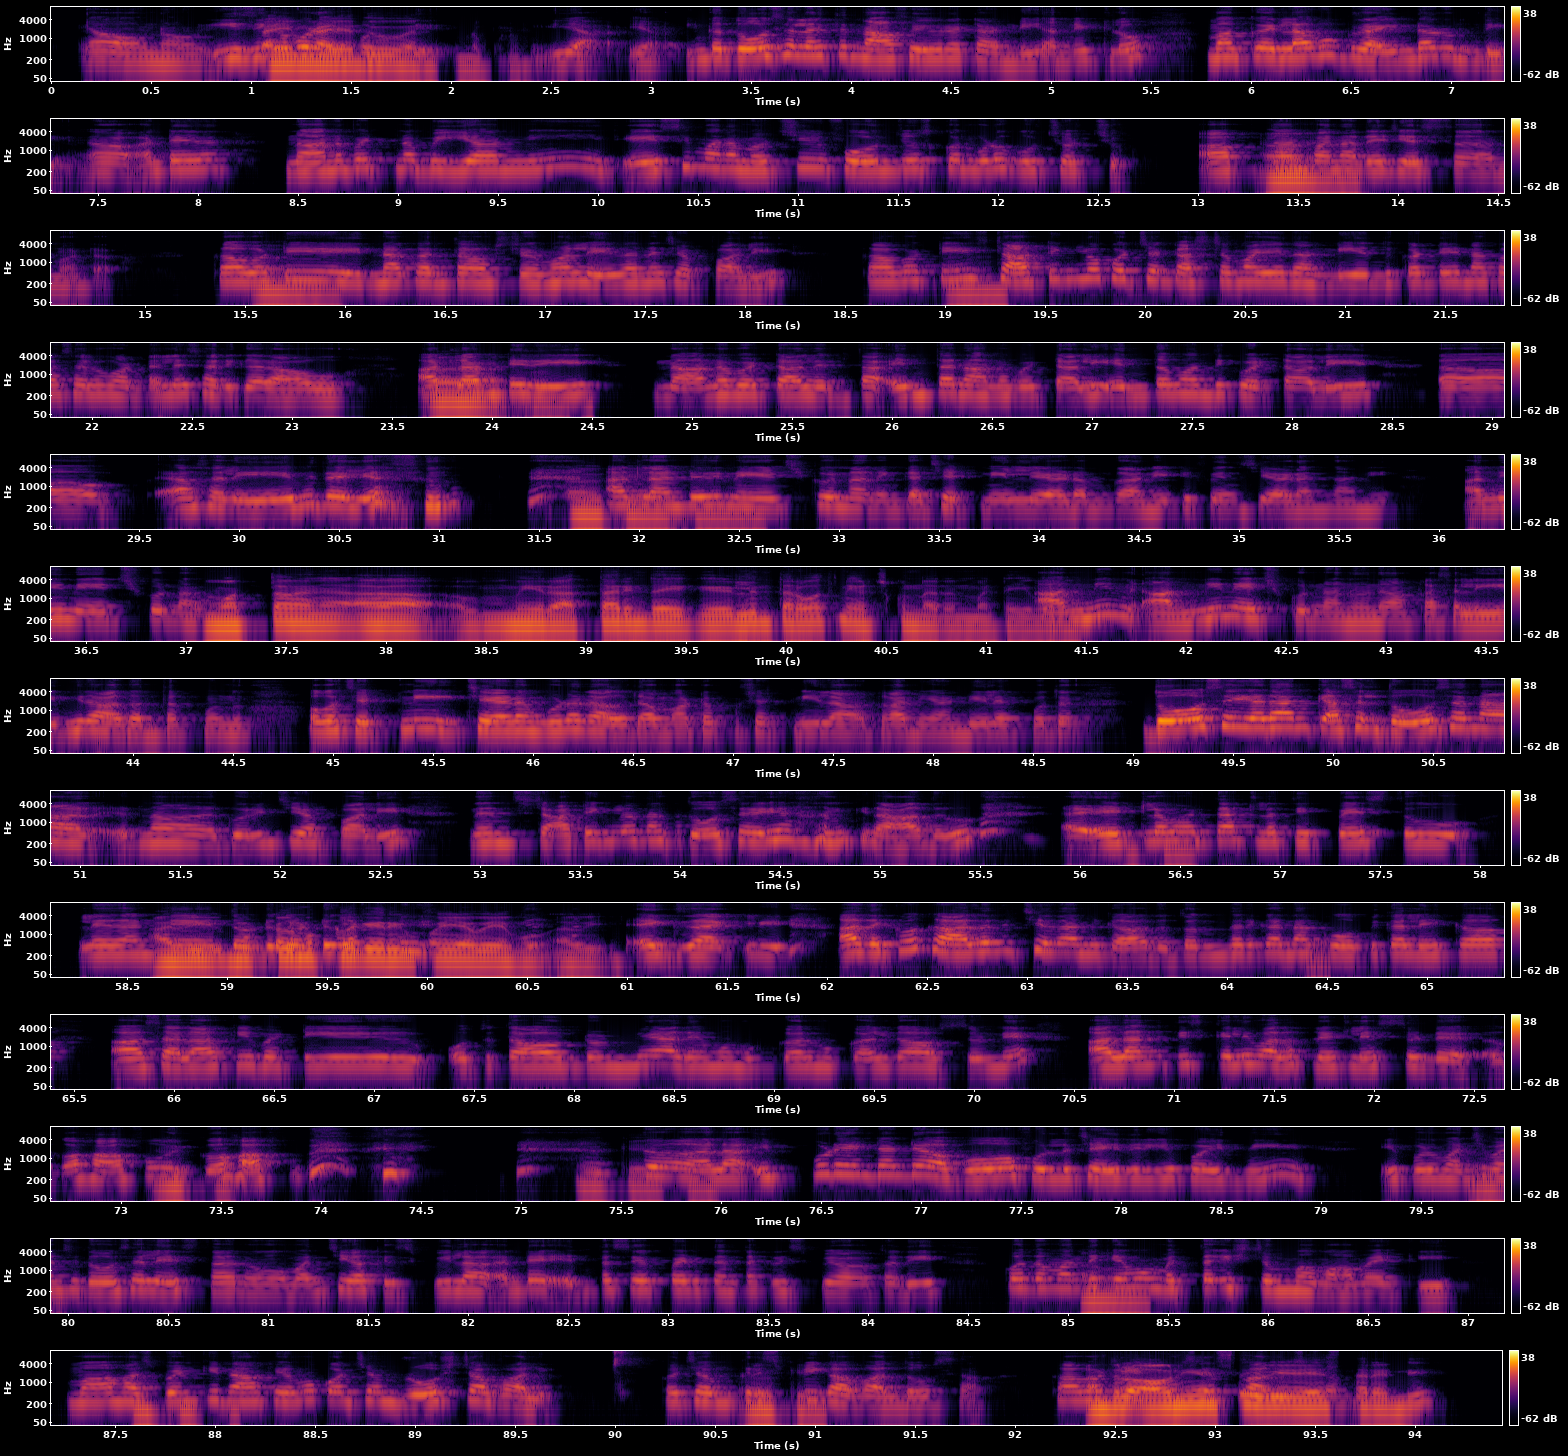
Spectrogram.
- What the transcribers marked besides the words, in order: in English: "ఈజీగా"; in English: "ఫేవరైట్"; in English: "స్టార్టింగ్‌లో"; giggle; in English: "టిఫిన్స్"; in English: "స్టార్టింగ్‌లో"; giggle; giggle; in English: "ఎగ్జాక్ట్‌లీ"; other noise; in English: "ప్లేట్‌లో"; in English: "హాఫ్. సో"; giggle; in English: "ఫుల్"; in English: "క్రిస్పీలా"; in English: "క్రిస్పీ"; in English: "హస్బెండ్‍కి"; in English: "రోస్ట్"; tsk; in English: "ఆనియన్స్"
- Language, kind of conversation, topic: Telugu, podcast, సాధారణంగా మీరు అల్పాహారంగా ఏమి తింటారు?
